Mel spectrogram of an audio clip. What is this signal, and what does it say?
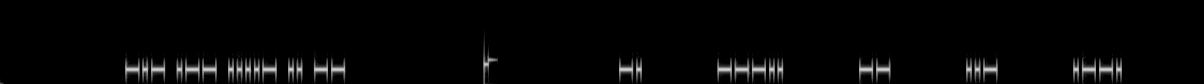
Morse code, heard as a keyed tone, about 28 wpm, spaced as for 14 wpm, 700 Hz. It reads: KW4IM N8MUP
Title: USA Call Signs - 5 Characters - 6x Character Spacing - 28wpm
